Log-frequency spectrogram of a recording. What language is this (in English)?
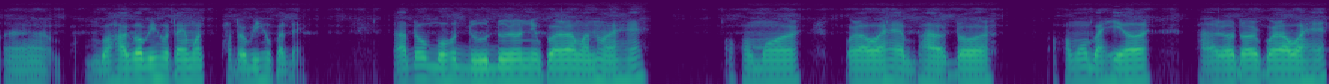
Assamese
